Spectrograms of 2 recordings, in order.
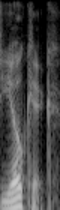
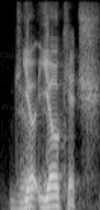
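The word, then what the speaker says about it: Jokić: I guess it's pronounced Jokic, not Jokic.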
